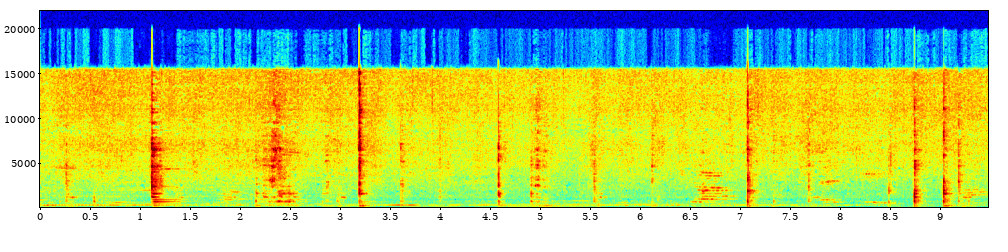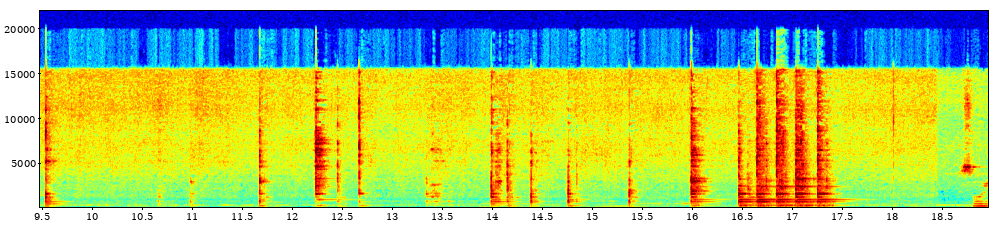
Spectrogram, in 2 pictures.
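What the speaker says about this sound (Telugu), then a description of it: "ఇక్కడ ఆనియన్ పేస్ట్ అలానే పచ్చిమిర్చిని కూడా ఫ్రై చేసేసుకుంటున్నానండి" Onion paste with green chillies and a pinch of turmeric sizzles in a pan, a quiet steady fry broken by frequent sharp scrapes and clinks of a spoon stirring, with a louder burst of clatter near the end.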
